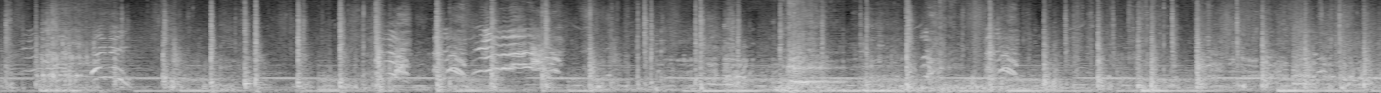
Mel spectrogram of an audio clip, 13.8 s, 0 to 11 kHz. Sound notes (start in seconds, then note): 0.2 Grunting; 7.5 Grunting, Screaming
